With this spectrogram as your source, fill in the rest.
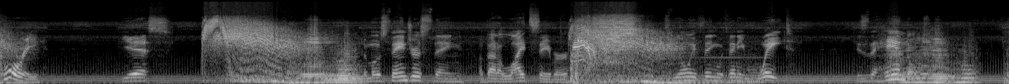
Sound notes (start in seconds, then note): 2.0 lightsaber ignites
